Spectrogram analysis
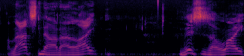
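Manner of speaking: put-on light Australian outback accent; a hint of an Aussie bushman accent; Crocodile Dundee accent. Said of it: "in a Crocodile Dundee voice".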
